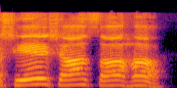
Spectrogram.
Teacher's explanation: అదేవిధంగా శేష, సాహ వీటికి ఏమని పేరు అని అంటే ఊష్మములు అని పేరు. ఊది పలకబడతాయి కాబట్టి వీటికి ఊష్మములు అని పేరు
